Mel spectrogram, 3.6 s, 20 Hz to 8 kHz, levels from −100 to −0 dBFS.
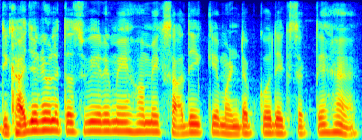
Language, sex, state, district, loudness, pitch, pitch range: Hindi, male, Assam, Kamrup Metropolitan, -18 LUFS, 130 Hz, 120-145 Hz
